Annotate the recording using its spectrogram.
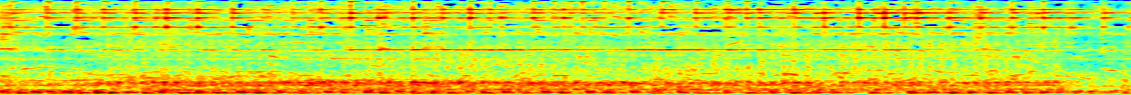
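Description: Brass temple bells ringing on and on, several clear tones overlapping and sustained, over the low murmur of a crowd.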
